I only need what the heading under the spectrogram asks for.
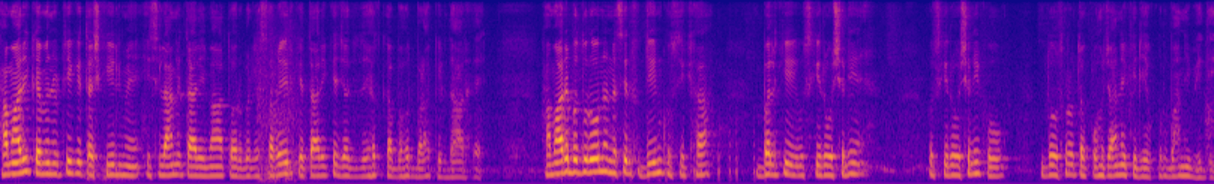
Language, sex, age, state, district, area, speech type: Urdu, male, 60+, Uttar Pradesh, Azamgarh, rural, spontaneous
